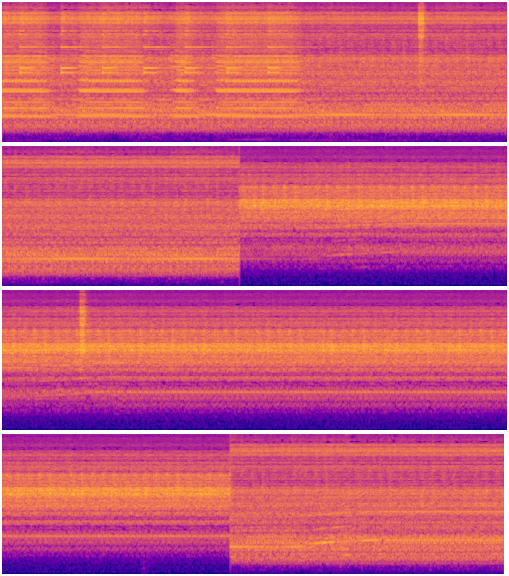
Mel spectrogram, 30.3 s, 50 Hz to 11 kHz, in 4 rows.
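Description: Diesel switcher sounds from the DCC sound decoder of an Athearn Genesis MP15 model locomotive, played through a Scale Sound Systems replacement speaker: a few short horn blasts in the first seconds, then the engine running steadily with a full low end. About eleven seconds in, the same sounds come through the stock factory speaker, thin and without bass, the engine note climbing. Near the end the upgraded speaker returns, fuller again, its engine note also rising.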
